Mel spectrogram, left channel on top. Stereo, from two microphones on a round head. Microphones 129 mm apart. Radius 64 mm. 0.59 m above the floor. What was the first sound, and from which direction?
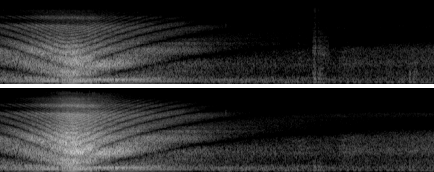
A vehicle, 5° left (ahead or behind).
